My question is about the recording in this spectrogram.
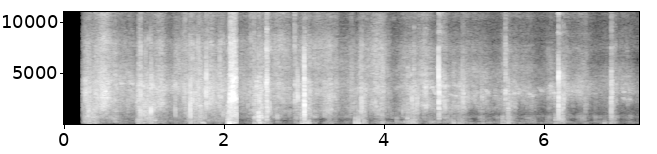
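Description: Footsteps crunching on a loose, stony path, an uneven run of about two steps a second. They are loudest in the first few seconds and then fade as the walker moves away.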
